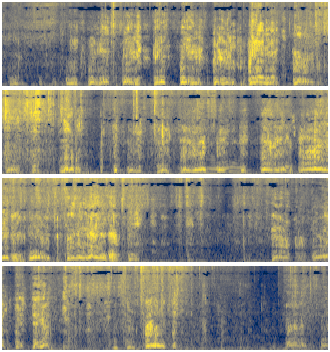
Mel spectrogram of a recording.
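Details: Two Jack Russell Terriers, close friends wrestling for fun in a play fight where no one gets hurt, trade rough, pulsing growls in rapid bursts for about twelve seconds, then quieter scuffling with a few human words.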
